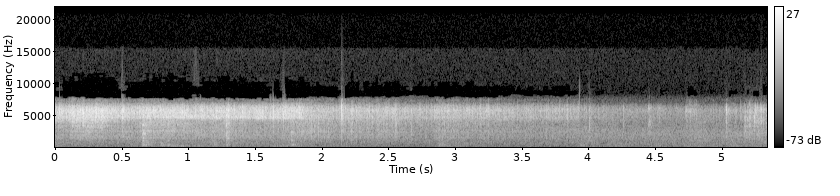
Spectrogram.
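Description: Onion dosa sizzling on a hot tawa just after being flipped: a loud hiss that dies down after about two seconds. A few light taps of a steel spatula sound over it.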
